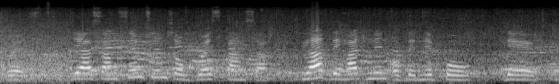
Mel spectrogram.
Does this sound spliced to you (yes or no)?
no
